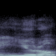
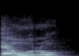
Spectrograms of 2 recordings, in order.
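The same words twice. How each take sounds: First: The first vowel is not said like English 'ay'. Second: The first vowel is said like English 'ay'. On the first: The speaker calls it wrong. "we'll not say euro" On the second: The speaker calls it right. "E is pronounced as A"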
